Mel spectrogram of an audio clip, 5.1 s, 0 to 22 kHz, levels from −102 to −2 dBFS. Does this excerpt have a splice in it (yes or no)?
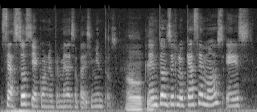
no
